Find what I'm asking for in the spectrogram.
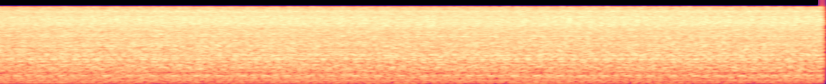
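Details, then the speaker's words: Ford Crown Victoria Police Interceptor engine running: smooth even idle without vibration or deep thumping from the crankshaft area, light fast ticking from the fuel injectors up top; normal. "And you should be hearing a ticking noise, but that's okay. That's the fuel injectors. That's the fuel injectors making that ticking noise."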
